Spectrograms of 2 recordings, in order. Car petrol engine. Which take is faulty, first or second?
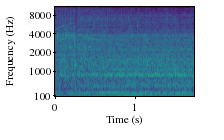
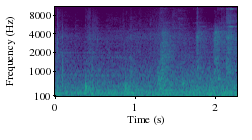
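second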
